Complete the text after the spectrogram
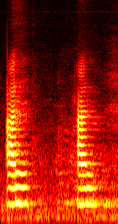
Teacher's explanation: That's a more front A. It's a middle to front A, or central to front A.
